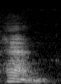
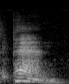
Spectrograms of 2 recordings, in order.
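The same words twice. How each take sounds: Both takes have the same delivery.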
